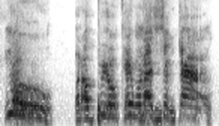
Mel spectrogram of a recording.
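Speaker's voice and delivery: high, loud pained yell; pained shout. Retold or imitated. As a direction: shout it through the pain. Acted pained reply.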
